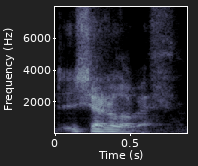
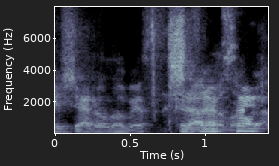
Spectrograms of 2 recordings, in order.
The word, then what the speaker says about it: Shadar Logoth: So let's get to Shadar Logoth. Shadar Logoth. Shadar Logoth. I'm still going to say Shadar Logoth. That's how they say it in the audiobooks.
